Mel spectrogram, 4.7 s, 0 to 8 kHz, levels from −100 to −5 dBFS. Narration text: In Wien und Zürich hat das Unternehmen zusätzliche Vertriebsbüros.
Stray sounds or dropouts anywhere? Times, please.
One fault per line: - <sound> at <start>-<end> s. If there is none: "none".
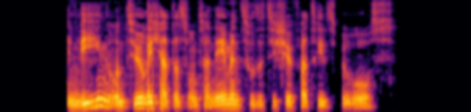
none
